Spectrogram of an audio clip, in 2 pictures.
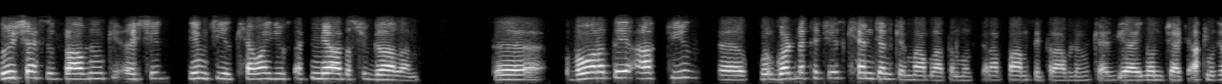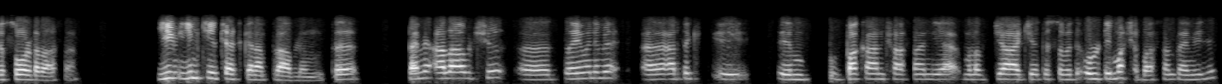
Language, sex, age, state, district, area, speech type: Kashmiri, male, 18-30, Jammu and Kashmir, Budgam, rural, conversation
